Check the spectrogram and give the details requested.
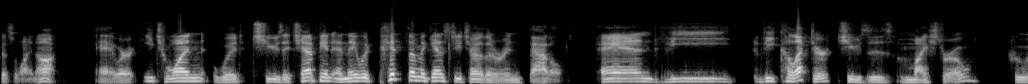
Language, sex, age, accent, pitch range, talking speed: English, male, 30-49, American, 105-135 Hz, 165 wpm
